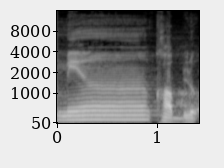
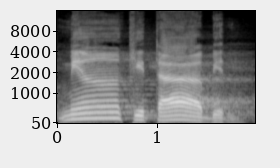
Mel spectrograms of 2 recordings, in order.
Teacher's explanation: Ini yang abad jauh, bunyi n-nya jadi eng. Min qablu jadi mil qablu, engnya banget. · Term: ikhfa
